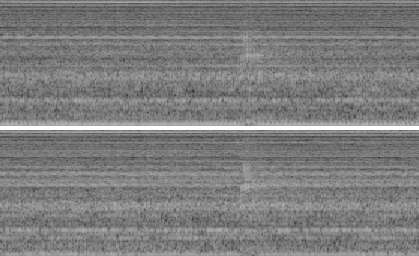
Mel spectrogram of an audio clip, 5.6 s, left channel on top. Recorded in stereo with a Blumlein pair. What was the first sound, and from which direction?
A machine running, 10° right.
